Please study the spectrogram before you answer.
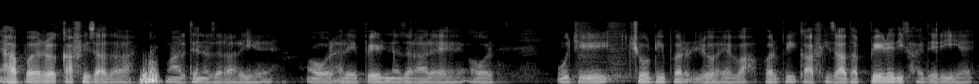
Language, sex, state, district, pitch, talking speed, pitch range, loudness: Hindi, male, Uttar Pradesh, Hamirpur, 100 Hz, 195 wpm, 95-105 Hz, -24 LUFS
